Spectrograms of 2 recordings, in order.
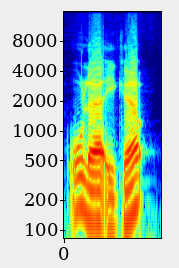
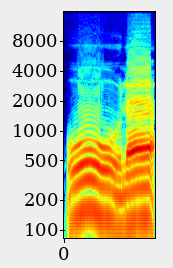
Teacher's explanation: Pada lafal ee ulaika ini enggak boleh dipanjangkan, tidak boleh ula.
